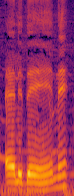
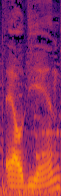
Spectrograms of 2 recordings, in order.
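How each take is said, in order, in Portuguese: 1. As letras são ditas com nomes de letras em português. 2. As letras são ditas com nomes de letras em inglês.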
